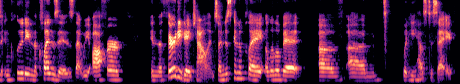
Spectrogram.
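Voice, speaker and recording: Slow, enthusiastic woman in her fifties. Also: fairly low pitch, a bit bright. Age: 50s. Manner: enthusiastic, repeats key points. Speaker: wellness challenge host. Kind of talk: presenting slides to an online group.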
